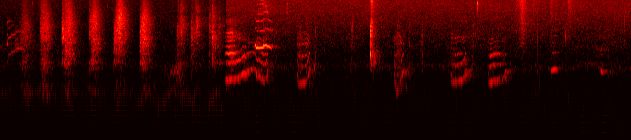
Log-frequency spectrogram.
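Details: Kittens, just awake, asking their mother cat to play outside: after about four seconds of evenly spaced soft knocking pulses come several short wavering meows, some rising then falling, spaced a second or two apart, with quieter chirps later.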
